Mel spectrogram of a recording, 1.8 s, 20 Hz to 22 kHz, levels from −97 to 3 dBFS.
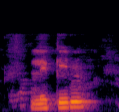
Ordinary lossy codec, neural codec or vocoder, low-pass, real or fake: none; none; 7.2 kHz; real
